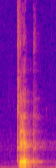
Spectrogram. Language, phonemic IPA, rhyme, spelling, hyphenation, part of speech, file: Dutch, /trɪp/, -ɪp, trip, trip, noun, Nl-trip.ogg
- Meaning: 1. a trip, a short excursion, a vacation, travelling 2. hallucination, tripping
